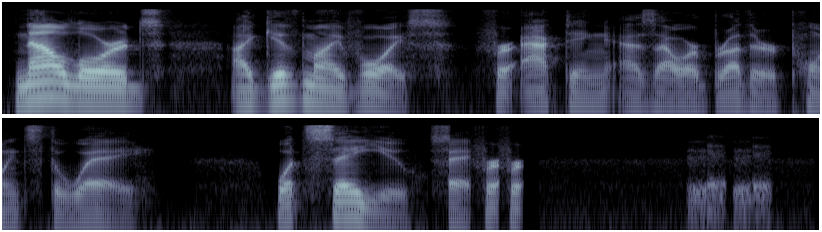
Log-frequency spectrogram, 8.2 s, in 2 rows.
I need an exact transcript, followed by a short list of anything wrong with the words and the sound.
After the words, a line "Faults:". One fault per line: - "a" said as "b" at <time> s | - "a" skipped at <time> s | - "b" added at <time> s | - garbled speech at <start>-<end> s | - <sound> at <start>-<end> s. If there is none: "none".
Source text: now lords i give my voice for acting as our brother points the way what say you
now lords i give my voice for acting as our brother points the way what say you [garbled]
Faults:
- garbled speech at 6.2-6.7 s
- laugh at 7.5-7.9 s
